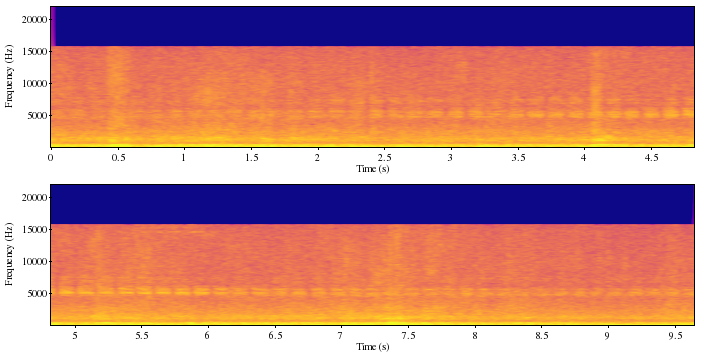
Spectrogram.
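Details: Continuous drone of a bee swarm emerging from its hive, a steady buzzing hum with low tonal bands, broken only by a couple of short louder buzzes as bees fly close by.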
